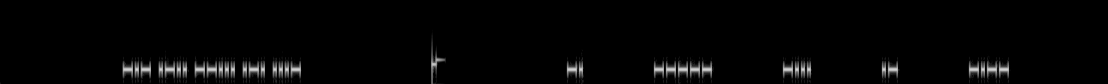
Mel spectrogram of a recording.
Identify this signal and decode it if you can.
Morse code, heard as a keyed tone, about 40 wpm, spaced as for 17 wpm, 700 Hz. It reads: KL7RV N0BAY
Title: USA Call Signs - 5 Characters - 8x Character Spacing - 40wpm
